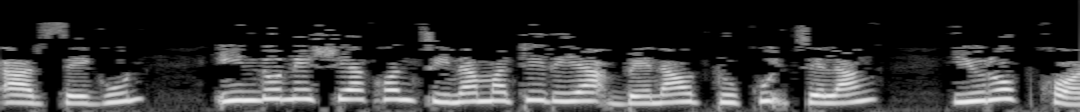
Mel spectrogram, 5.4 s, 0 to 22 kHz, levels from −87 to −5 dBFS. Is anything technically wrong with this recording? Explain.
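Yes. Throughout the speech there is heavy damage that is likely MP3 compression, and at 3.96 s there is pre-echo.

Across the whole clip, nothing sounds above 10.5 kHz, and the sibilants have a watery, swirling, metallic quality. The encoder appears to have been starved of bits, which fits a very low bitrate near 16 kbps. So it cut off the treble and dropped weak frequency lines that blink in and out between frames. On a spectrogram this shows as a hard ceiling at 10.5 kHz and patchy, flickering holes in the upper bands.

From 3.96 to 3.99 s, a short hiss runs ahead of a sharp attack for about 27 ms, and the onset itself sounds smeared. The codec spreads the quantisation noise meant for the loud transient across its whole block, so that noise also fills the quiet gap before the attack. The waveform shows low-level fuzz rising just before the transient. The spectrogram shows broadband smudging that arrives a few tens of milliseconds early.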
